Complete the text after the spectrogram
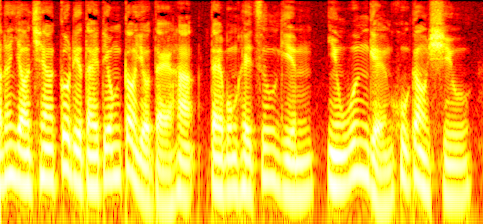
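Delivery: ordinary delivery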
